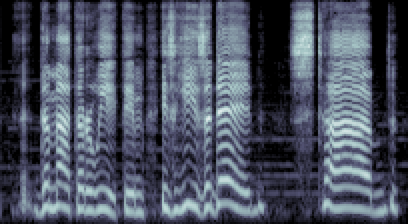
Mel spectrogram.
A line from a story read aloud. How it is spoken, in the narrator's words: replied Checho in a hollow voice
